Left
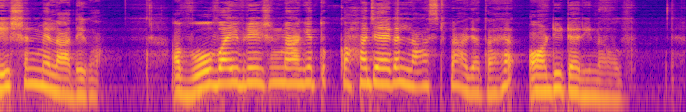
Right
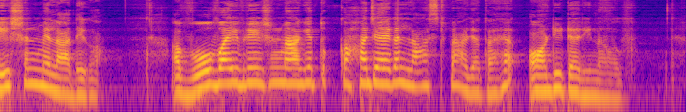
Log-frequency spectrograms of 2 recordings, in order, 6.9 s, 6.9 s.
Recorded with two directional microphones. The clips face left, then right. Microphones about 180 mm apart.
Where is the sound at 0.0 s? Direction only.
20° left (ahead or behind).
